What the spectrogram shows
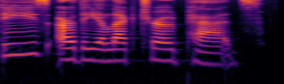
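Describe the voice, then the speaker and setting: A middle-aged woman narrating a scripted training demonstration in a clearly enunciated, instructional manner. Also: medium pitch, expressive, unhurried, slight background noise. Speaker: instructor, presenter.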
